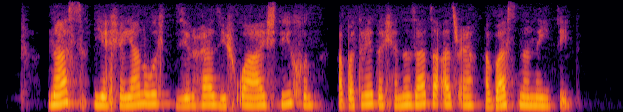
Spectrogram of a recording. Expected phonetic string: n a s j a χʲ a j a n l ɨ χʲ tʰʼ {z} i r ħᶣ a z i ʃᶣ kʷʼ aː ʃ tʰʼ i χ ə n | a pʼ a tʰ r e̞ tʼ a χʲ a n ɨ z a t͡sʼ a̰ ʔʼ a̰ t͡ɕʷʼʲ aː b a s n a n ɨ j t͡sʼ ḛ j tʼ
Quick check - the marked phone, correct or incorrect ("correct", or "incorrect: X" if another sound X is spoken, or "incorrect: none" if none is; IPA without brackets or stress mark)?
correct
